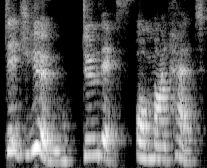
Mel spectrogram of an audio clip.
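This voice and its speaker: A woman voicing an indignant, short-sighted little male mole from a children's storybook, asking in a loud, accusing way in a roomy space. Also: sits high, very animated, takes it slowly, heavily acted.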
